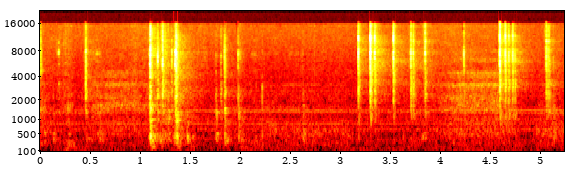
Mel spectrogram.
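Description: Faint, irregular plastic clicks and rattles, some in small clusters, as a hand works an electrical connector loose from the purge valve's wiring harness.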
